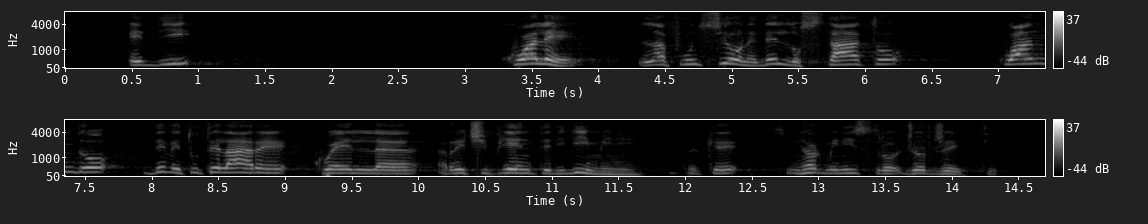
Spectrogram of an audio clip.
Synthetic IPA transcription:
ed̪ːi | kwalɛ | lafunt̪sjoːned̪elːost̪aːt̪o | kwand̪o | d̪ɛːvet̪ut̪elaːɾekwelret͡ʃipjɛnt̪ed̪ivimini | perk̟e | siɲːorminist̪ɾod͡ʒord͡ʒɛt̪ːi

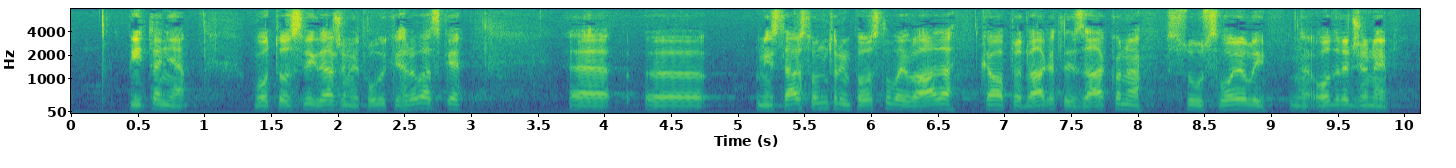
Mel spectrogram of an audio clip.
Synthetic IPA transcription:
piːt̪aɲaɡo̞t̪oʋosʋiɡɾad͡ʑanaɾepublike̞xɾʋaːt̪ske̞ | minist̪aɾst̪ounuːt̪ɾaɲihpo̞slˠo̞ʋaiʋlˠaːd̪akao̞pɾed̪lˠaːɡat̪e̞ʎezaːko̞nasuːsʋo̞jiliʔo̞d̪ɾe̞d͡ʑe̞ne̞

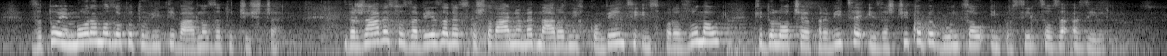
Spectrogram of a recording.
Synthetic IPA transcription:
zat̪oːjimːoːɾamɔzaɡɔt̪ɔʋit̪iʋaːɾnɔzat̪ɔt͡ʃiʃt͡ʃɛ | d̪əɾʒaːʋɛsɔzaʋeːzanɛkspɔʃt̪ɔʋaːnjumɛd̪naːɾɔd̪nixkɔnʋent̪sijʔinspɔɾazumɔwkid̪ɔloːt͡ʃajɔpɾaʋiːt̪sɛʔinzaʃt͡ʃiːt̪ɔbɛɡunt̪sɛwinpɾɔsilt̪sɛwzaʔazil

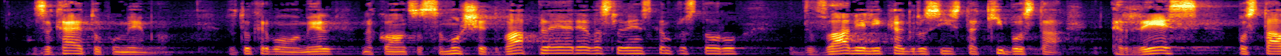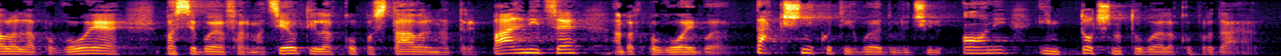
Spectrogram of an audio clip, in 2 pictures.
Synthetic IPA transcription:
zakajɛt̪opɔmembnɔzɐt̪oːkɛɾbomɔmelnakɔnt̪susamoʃɛd̪ʋaplɛjɛɾjaʋəslɔʋeːnskɛmpɾɔst̪oːɾu | d̪ʋaʋɛlikaɡɾɔsist̪akʰibost̪aɾespɔst̪aːwlalapɔɡoːjɛpasɛbojɔfaɾmat̪sewt̪ilɐxkopɔst̪aːʋalnat̪ɾɛpalnit̪sɛampak̚pɔɡoːjibojɔ̰t̪akʃnikɔt̪jiɣboːjɔd̪ɔlɔt͡ʃilɔːniint̪ot͡ʃnɔt̪obojɔlɐxkopɾɔd̪a̰ːja̰l

